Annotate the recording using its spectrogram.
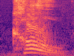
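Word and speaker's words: kohl: and cosmetics often known by the Arabic name cole guess how cold is spelled k o h l why does that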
